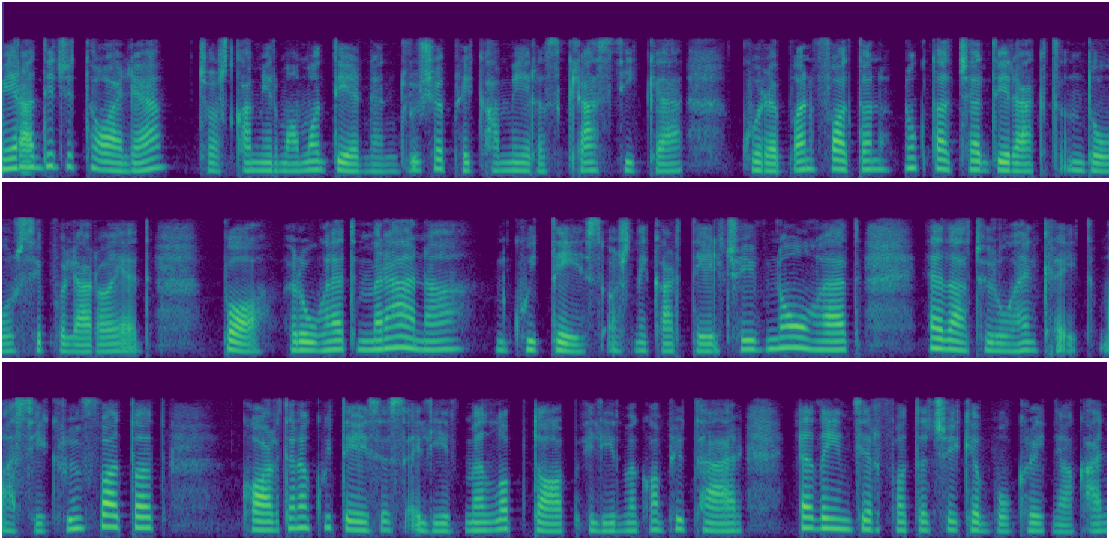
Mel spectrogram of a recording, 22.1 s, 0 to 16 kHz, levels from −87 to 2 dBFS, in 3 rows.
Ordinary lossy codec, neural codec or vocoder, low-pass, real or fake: none; codec, 16 kHz, 8 kbps, FunCodec, trained on LibriTTS, 25 frames a second; 7.2 kHz; fake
